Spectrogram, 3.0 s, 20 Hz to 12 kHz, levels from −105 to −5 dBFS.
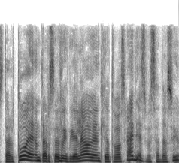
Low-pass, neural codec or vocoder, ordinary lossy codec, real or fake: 9.9 kHz; none; AAC, 64 kbps; real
